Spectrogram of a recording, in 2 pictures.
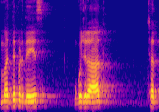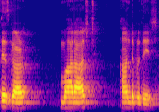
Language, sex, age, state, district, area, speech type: Hindi, male, 30-45, Madhya Pradesh, Katni, urban, spontaneous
